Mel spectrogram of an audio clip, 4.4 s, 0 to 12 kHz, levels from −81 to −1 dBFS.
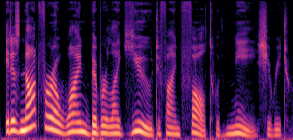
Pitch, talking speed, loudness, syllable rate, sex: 180 Hz, 220 wpm, -16 LUFS, 4.5 syllables/s, female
